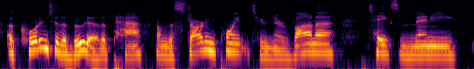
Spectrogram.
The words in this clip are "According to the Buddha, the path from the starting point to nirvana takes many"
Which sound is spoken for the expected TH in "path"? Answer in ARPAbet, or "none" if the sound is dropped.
TH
